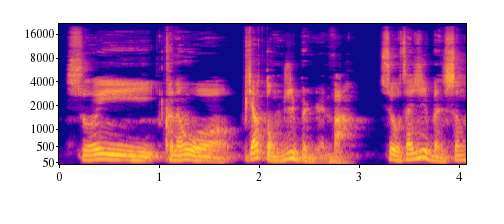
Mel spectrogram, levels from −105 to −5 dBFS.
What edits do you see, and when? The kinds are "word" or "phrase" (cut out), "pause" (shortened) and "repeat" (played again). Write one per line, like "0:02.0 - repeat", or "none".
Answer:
none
